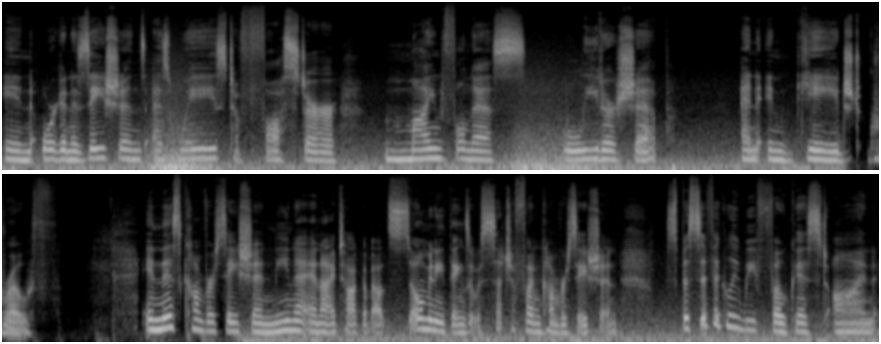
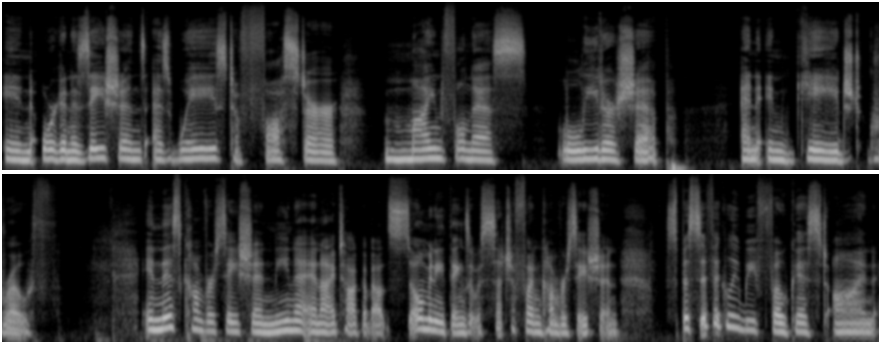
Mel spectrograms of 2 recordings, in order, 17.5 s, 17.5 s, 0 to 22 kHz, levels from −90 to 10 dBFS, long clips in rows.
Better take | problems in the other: second | wind noise on the microphone; occasional gusts; until 8.5 s and from 11 s on; 20 dB below the speech

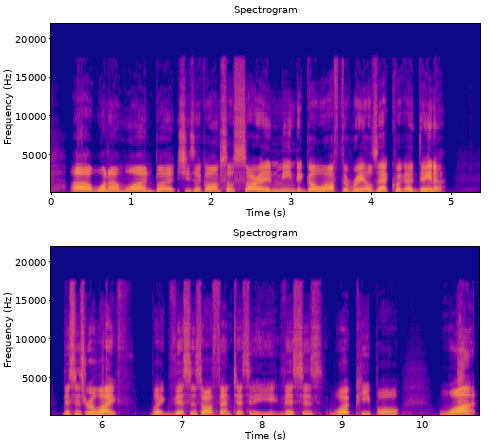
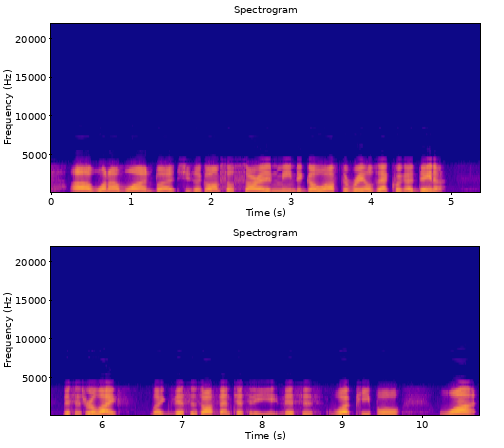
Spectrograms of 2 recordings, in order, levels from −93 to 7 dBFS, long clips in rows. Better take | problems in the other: first | phone-call audio; nothing above 3.5 kHz

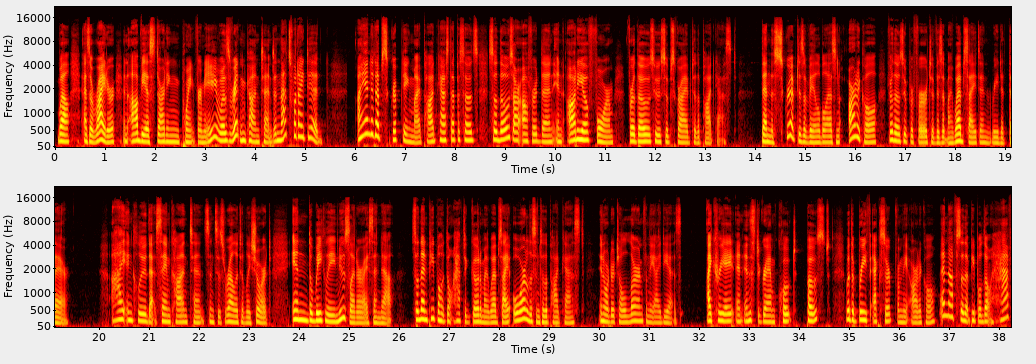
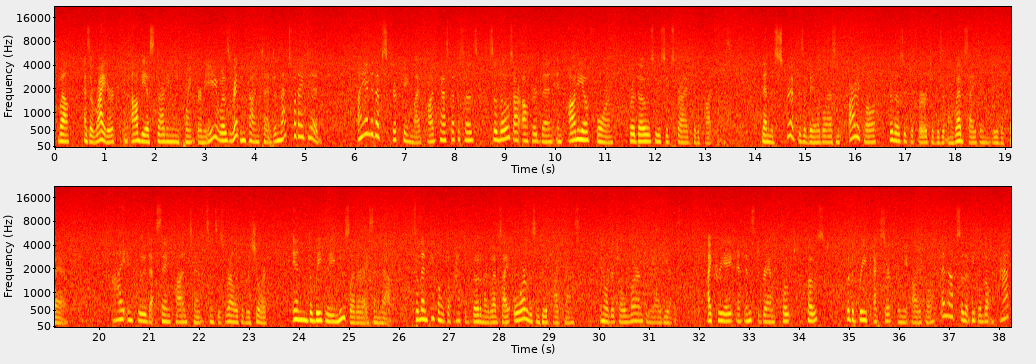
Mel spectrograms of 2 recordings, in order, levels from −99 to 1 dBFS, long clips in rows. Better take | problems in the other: first | hiss; loud; throughout; 3 dB below the speech

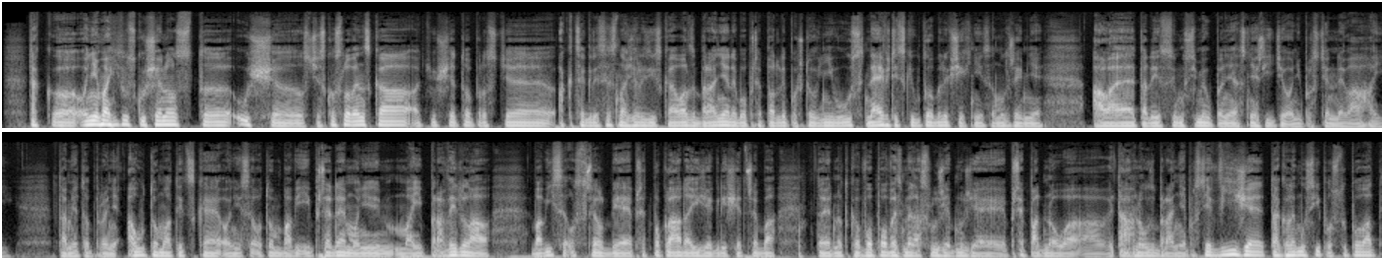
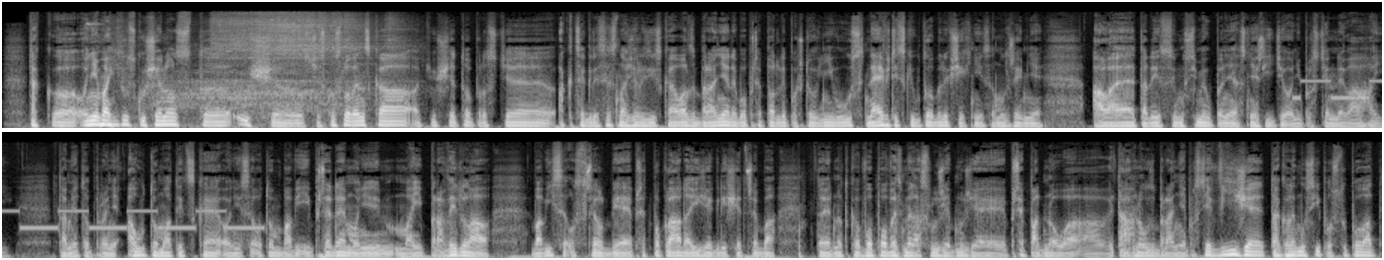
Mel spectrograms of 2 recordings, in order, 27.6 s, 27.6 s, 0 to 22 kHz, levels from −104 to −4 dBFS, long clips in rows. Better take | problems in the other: first | door banging; noticeable; from 1 to 4.5 s; peak 5 dB below the speech // alarm; faint; from 13 to 16 s; peak 15 dB below the speech

